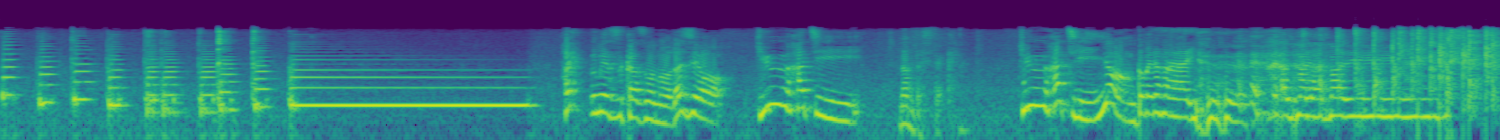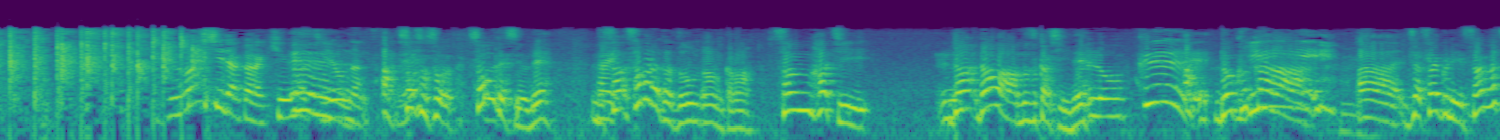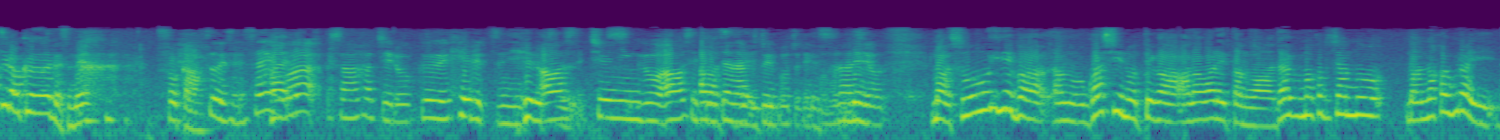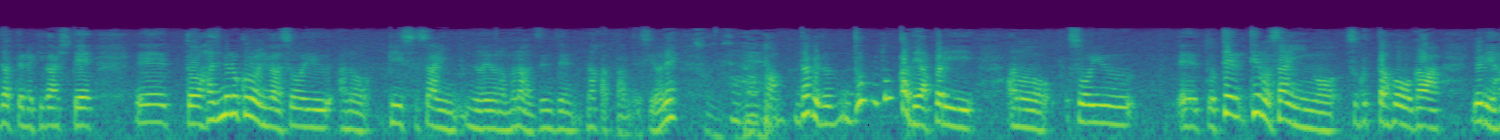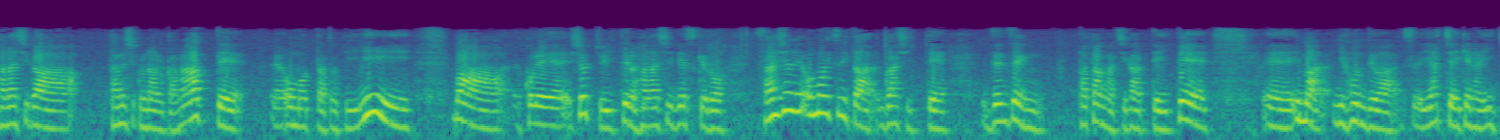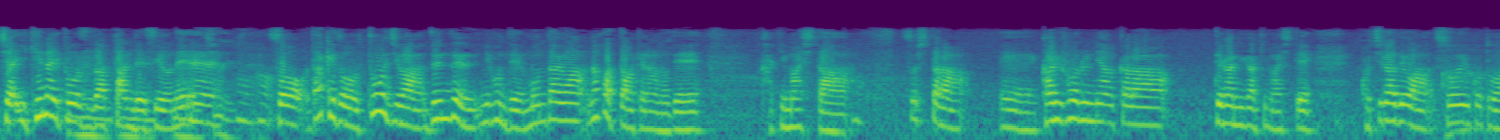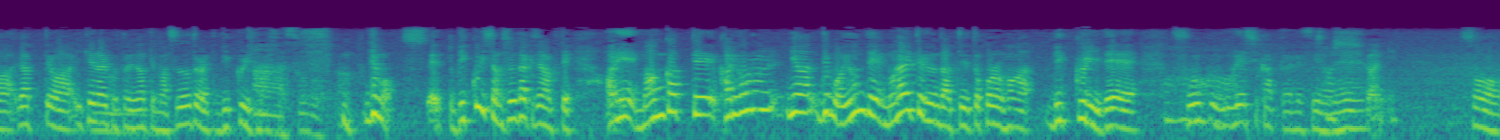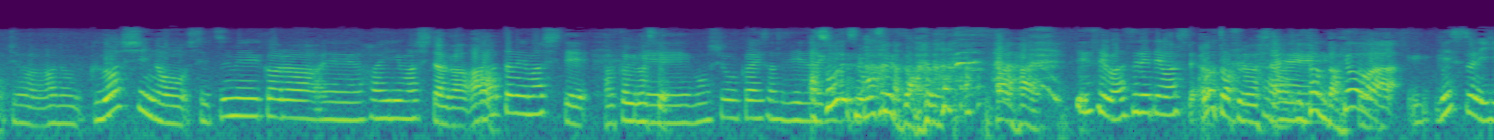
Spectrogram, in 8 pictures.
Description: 映画『赤んぼ少女』(山口雄大監督 公開時期未定)の完成を記念し、漫画『赤んぼ少女』について、楳図かずおが語ります！！楳図かずおがキーボードで奏でる愉快な旋律も必聴なのら！！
